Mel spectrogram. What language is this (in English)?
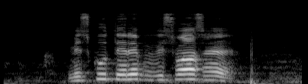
Sansi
